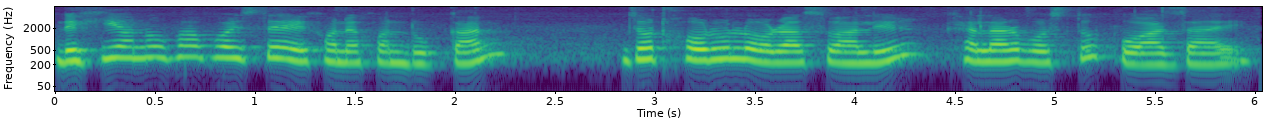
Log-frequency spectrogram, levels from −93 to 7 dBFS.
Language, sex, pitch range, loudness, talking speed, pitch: Assamese, female, 230-310 Hz, -16 LUFS, 130 wpm, 255 Hz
